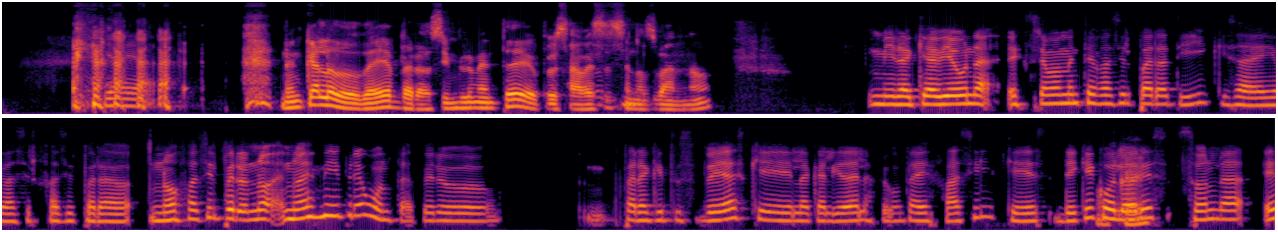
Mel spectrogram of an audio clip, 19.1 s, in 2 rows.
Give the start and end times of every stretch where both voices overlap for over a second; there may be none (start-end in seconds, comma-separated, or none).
none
